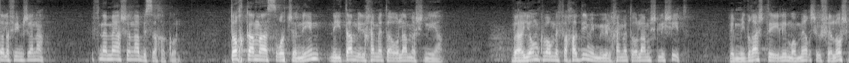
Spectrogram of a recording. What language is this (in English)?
Hebrew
